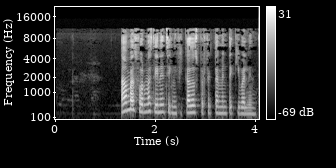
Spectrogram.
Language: Spanish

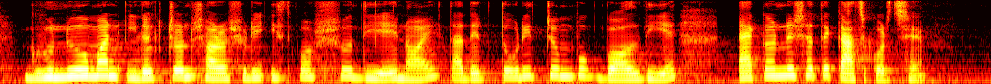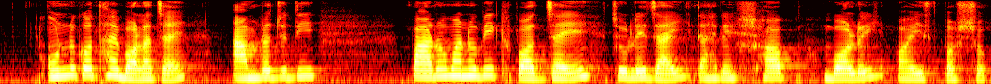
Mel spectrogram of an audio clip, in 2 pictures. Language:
Bangla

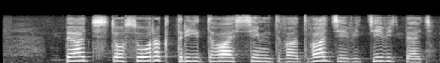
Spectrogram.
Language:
Russian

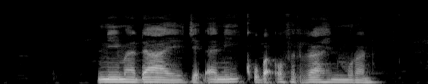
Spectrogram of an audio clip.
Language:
Oromo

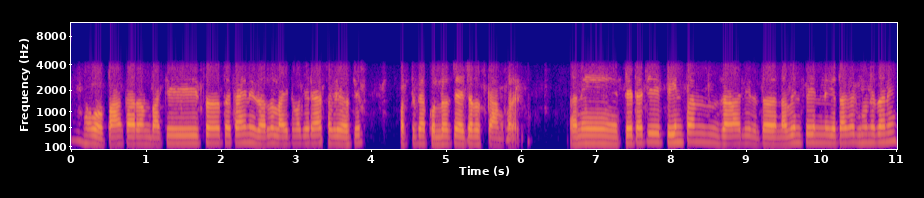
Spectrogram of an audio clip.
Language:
Marathi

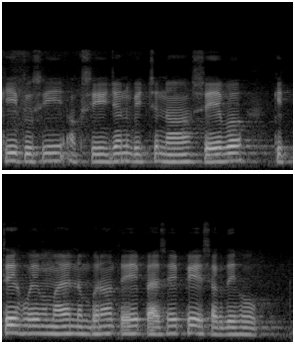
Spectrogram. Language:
Punjabi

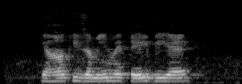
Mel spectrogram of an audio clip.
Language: Urdu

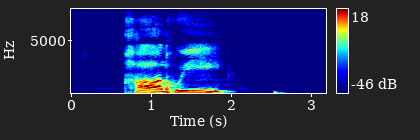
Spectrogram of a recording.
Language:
Domaaki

